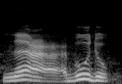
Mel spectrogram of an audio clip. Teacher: Il faut faire ta'miq al-ayn, donc là, il faut l'approfondir l'ayn.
